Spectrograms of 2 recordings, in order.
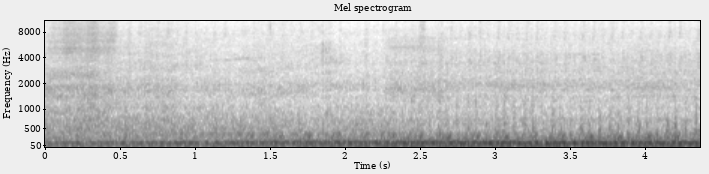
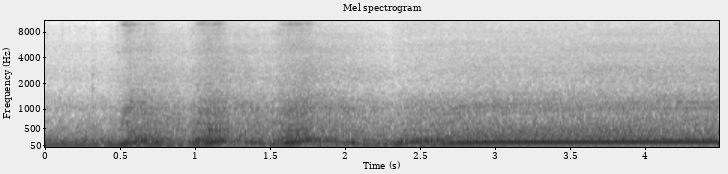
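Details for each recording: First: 1980 Dodge W200 with a swapped 5.9L Magnum V8 on a winter cold start. Deep, lumpy idle missing one pulse per cycle; the exhaust smells of gas and blackens the hand. Dead cylinder on the passenger side, suspected fouled plug or burned valve. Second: Cold start V8: a few throttle blips, then a deep, even, steady V8 idle with no knock or tick and high oil pressure; healthy normal idle.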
